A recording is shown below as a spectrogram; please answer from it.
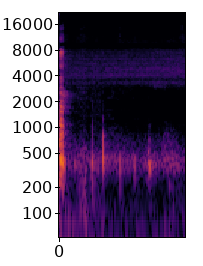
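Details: Rapid, soft, rhythmic pulsing over steady hiss: a fetal heartbeat picked up with a home fetal Doppler at 9 weeks 6 days of pregnancy. Fetal heartbeat.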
